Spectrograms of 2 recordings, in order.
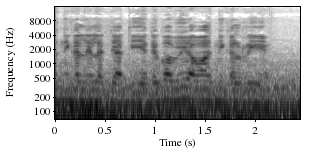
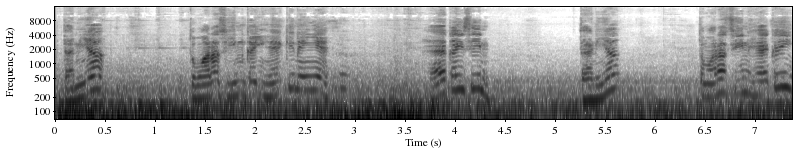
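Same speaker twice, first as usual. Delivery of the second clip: playful teasing; 6 semitones higher than usual. Real, not acted. Teasing the dog in high voice.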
